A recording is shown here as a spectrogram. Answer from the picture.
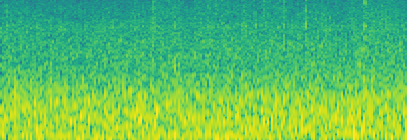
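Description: Steady, even outdoor background noise, a faint hiss with no distinct events.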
